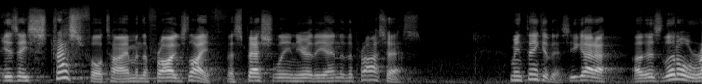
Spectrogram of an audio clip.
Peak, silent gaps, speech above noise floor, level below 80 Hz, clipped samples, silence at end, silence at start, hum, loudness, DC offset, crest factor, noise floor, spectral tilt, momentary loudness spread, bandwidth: -4 dBFS; none; 30 dB; -62 dBFS; under 0.1%; 0 s; 0 s; none; -25 LUFS; under 0.1%; 22 dB; -55 dBFS; -3 dB/octave; 8 LU; 17 kHz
